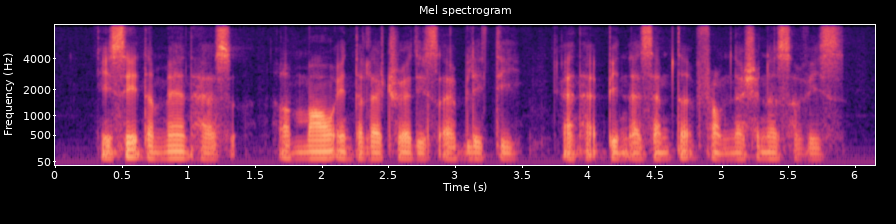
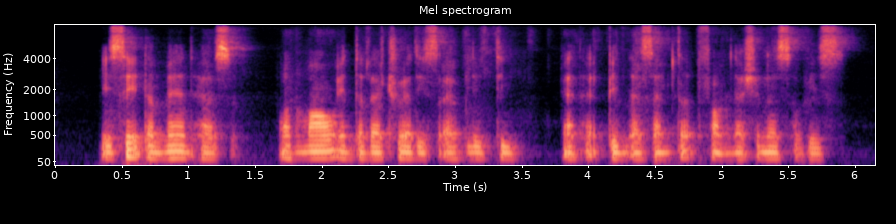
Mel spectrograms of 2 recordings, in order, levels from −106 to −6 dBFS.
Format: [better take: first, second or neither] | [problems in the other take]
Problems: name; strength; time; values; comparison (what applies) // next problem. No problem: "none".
first | noise reduction (neural mask model DeepFilterNet 3)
